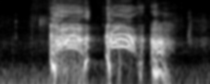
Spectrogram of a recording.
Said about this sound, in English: there are going to be moments I will be coughing, and he would mute it really quick.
